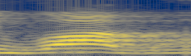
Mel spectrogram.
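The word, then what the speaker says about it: walked: व्हेनएवर जब कभी भी ही वॉक्ड वो चलता था, जाता था। एल यहां पे साइलेंट है। एल को हम यहां पे नहीं पढ़ेंगे। थ्रू यानी मे से द विलेज।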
